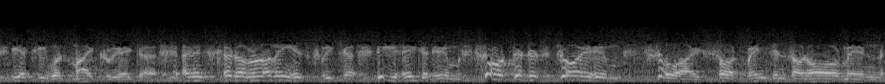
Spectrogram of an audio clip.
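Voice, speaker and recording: A man's voice: on the high side, muffled recording. An actor playing a bitter, anguished, lonely man-made monster in solemn, declamatory 1930s radio drama style. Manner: declamatory, solemn, theatrical, formal phrasing. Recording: noisy, band-limited 1930s radio recording.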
